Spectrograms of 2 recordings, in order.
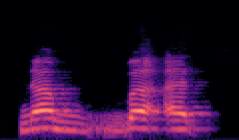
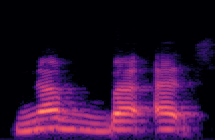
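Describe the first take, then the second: No difference in how they are said.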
